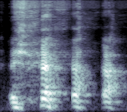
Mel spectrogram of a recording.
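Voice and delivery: real burst of laughter. Real, not acted. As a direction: laugh at a friend's jibe. Amused by chat joke about grooming.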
